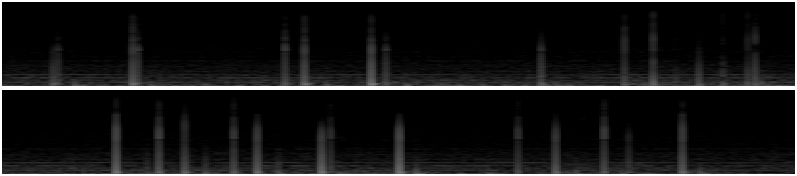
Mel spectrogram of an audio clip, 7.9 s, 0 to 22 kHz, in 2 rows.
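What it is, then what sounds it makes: Metal microphone capsules tapped with nails. Long nails tap on the sides of the small metal microphone capsules of a Tascam DR-40 recorder, producing around two dozen sharp, dry clicks at an irregular pace. Each tick is brief and bright with almost no ring. The clicks sit over a quiet, steady low hum.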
